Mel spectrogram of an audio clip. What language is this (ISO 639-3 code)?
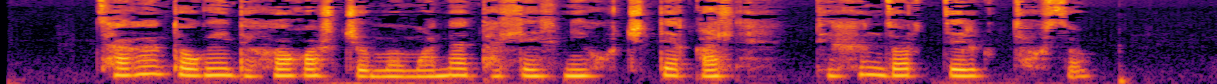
mon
